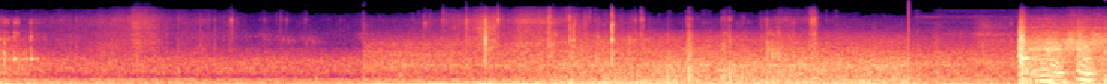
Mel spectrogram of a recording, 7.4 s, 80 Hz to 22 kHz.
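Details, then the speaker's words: 2015 Subaru WRX STI boxer with apparently forged pistons, after intercooler, downpipe, blow-off, oil cooler and radiator upgrades and tune: cranks and fires, then light quick rhythmic clicking over idle, attributed to piston slap from large piston-to-wall clearance. "Do you hear that? Click, click, click, click, click. So it seems as if the car got quite decent forged pistons. So you hear the piston clap quite well."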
